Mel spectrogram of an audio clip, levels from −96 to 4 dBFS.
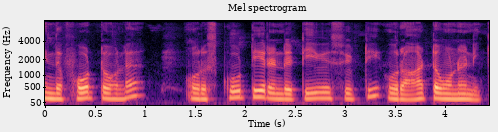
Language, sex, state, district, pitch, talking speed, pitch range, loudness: Tamil, male, Tamil Nadu, Namakkal, 155 Hz, 150 wpm, 145-170 Hz, -18 LUFS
